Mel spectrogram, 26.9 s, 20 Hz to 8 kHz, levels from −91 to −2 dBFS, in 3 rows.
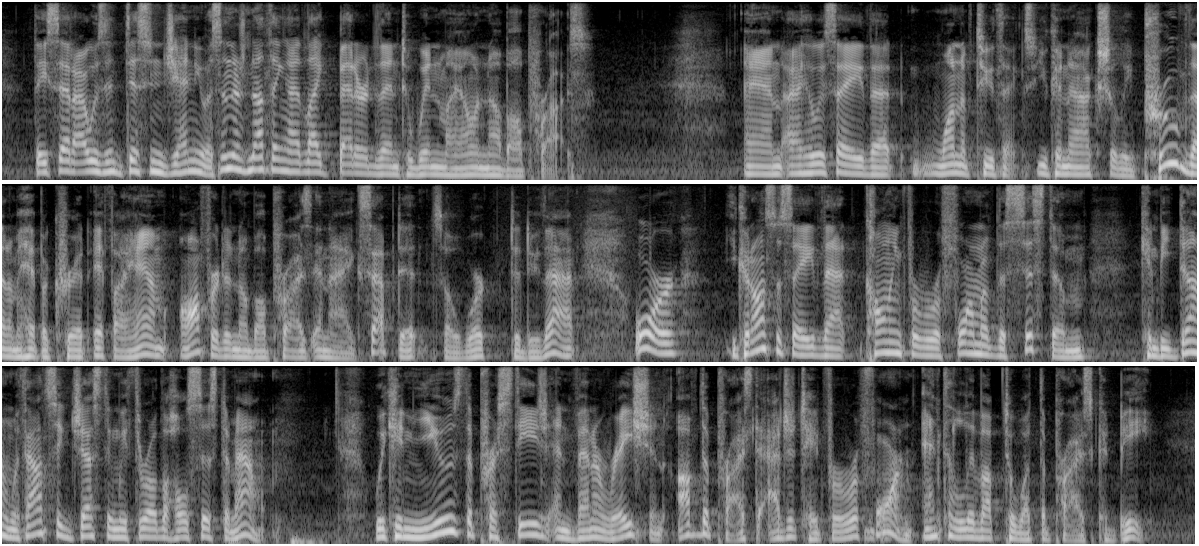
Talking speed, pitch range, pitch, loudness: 220 wpm, 120-160 Hz, 135 Hz, -24 LUFS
